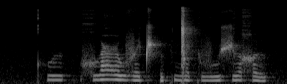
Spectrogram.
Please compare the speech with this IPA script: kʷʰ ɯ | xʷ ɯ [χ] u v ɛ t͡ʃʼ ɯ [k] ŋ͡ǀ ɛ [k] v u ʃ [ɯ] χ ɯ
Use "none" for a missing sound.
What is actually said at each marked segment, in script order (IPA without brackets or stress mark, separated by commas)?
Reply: ʕ, k, k, ɯ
